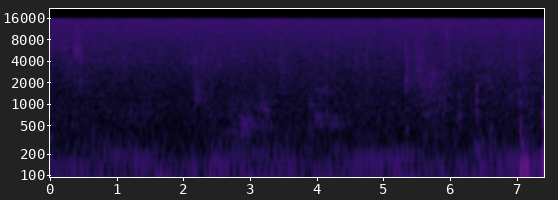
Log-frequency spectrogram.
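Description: A middle-aged woman speaks quietly into a microphone.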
